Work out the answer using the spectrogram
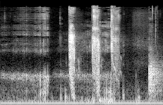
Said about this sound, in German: Du musst ihn unter die Zunge kriegen. Ja. Ich glaube, das ist auch extra lecker, sich das anzuhören, wie wir schlürfen.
